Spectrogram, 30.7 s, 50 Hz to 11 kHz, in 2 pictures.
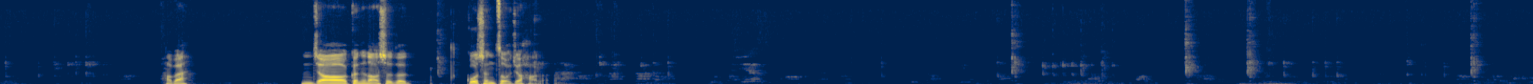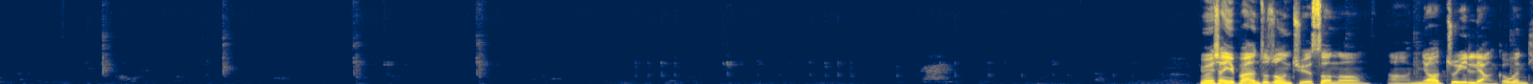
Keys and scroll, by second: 0.4 ctrl+z, 4.3 space, 4.9 1, 5.8 ctrl+z, 6.3 5, 10.0 space, 10.3 3, 10.5 3, 11.7 3, 11.7 space, 16.1 ctrl+z, 16.1 space, 16.2 space, 17.5 space, 18.8 space, 19.1 ctrl+z, 20.0 space, 22.4 ctrl+z, 27.9 space, 29.4 space, 30.3 space.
